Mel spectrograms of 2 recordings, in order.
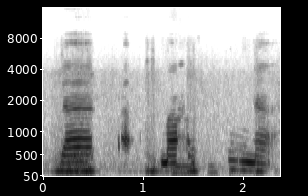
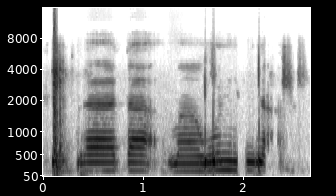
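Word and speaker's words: لا تأمنا: La ta'maunna. Macam mana Zarin? Macam mana Zarin? La ta'maunna. Okey, kita kena moncongkan, kita kena moncong Bibir. bibirnya.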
